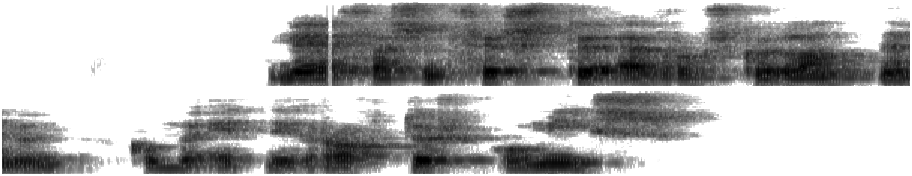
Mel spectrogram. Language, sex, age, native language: Icelandic, male, 30-39, Icelandic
